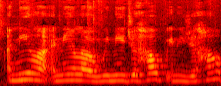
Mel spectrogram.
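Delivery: mock-frightened, urgent pleading tone. Recounting a dream where a lady runs up begging for help, imitating a frightened plea. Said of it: "she's like so frightened".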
